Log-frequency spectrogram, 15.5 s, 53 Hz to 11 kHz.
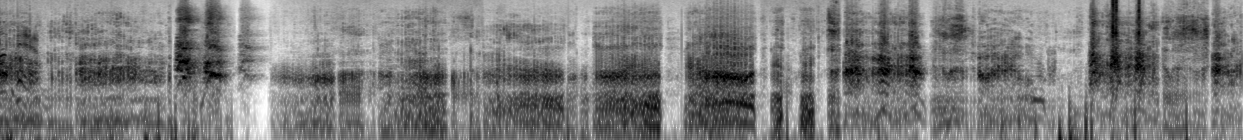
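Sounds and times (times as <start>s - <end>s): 
puppy growling deeply: 0.0s - 15.5s
puppy barking sharply: 2.2s - 3.4s, 10.6s - 11.6s, 13.6s - 14.4s, 15.2s - 15.4s.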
